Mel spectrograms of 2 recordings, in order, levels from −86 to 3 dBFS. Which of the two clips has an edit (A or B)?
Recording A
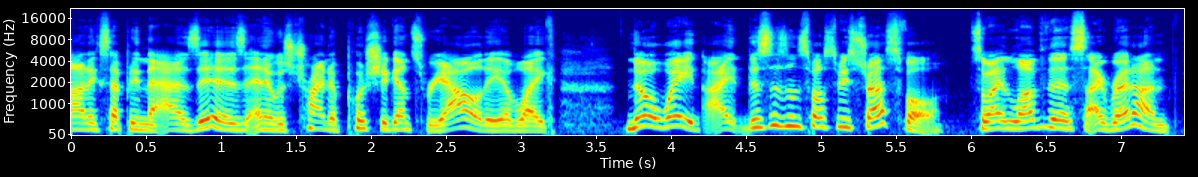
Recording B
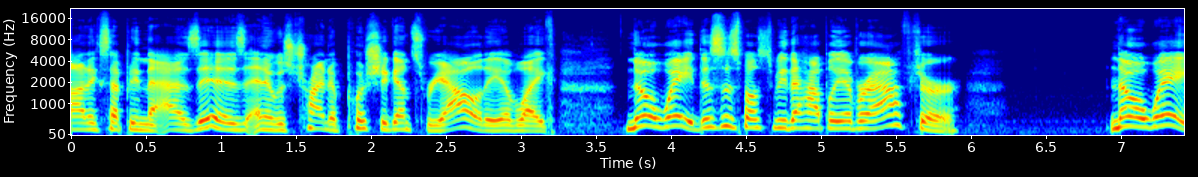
A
